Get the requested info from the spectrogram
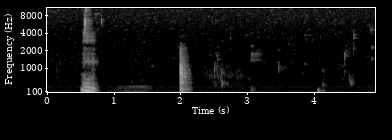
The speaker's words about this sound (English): Let's see what you guys have to say about all this as I take a sip of wine to freshen up here.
